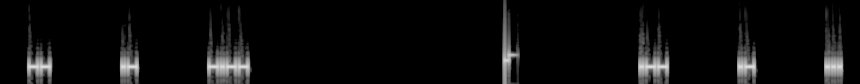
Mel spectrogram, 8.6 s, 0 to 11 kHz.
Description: Morse code, heard as a keyed tone, about 40 wpm, spaced as for 11 wpm, 690 Hz. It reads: MAY WAS
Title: 8x Character Spacing - Top 200 Words - 40wpm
